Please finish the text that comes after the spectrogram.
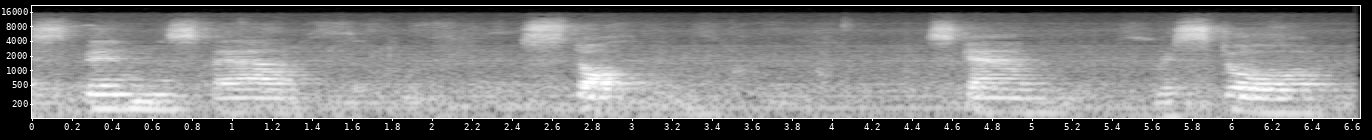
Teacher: notice that you don't get aspiration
